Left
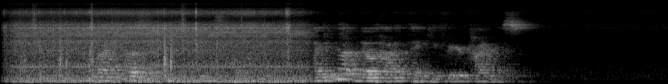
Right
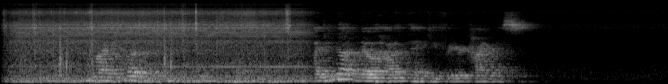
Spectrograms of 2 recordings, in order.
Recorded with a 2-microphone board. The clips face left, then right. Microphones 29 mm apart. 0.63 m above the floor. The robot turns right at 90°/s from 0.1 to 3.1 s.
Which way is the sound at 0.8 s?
35° right.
